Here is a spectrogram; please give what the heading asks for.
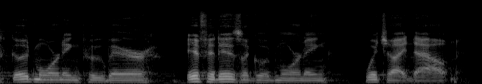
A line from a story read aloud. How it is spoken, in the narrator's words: Eeyore gloomily says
